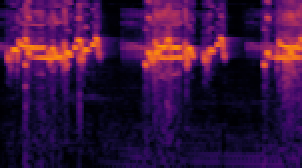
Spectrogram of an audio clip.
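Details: Prinia lure call in a noisy style. Two quick bursts of shrill, scratchy chirping are cut by a brief lull with a faint low hum.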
